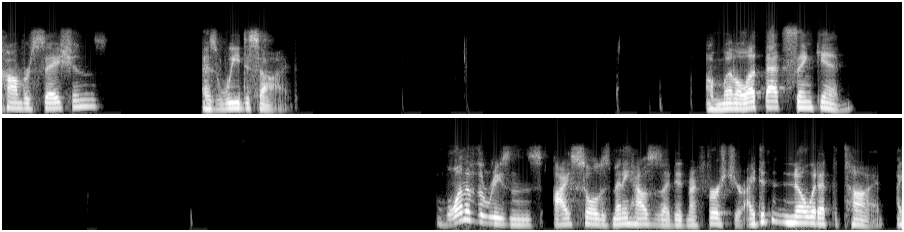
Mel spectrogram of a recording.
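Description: A middle-aged man speaks calmly through a microphone on an online call, with pauses.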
